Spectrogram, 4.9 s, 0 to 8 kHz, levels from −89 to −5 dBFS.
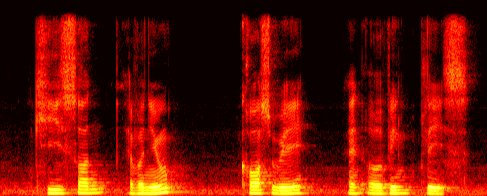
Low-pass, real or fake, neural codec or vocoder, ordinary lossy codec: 7.2 kHz; real; none; none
